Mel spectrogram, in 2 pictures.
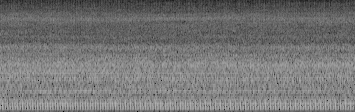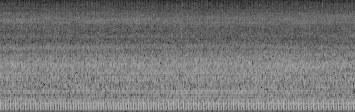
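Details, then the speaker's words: Lawn tractor, started before sale: steady, even single-cylinder chug at constant idle with no misses or knocks; normal running. "Sounds great. Good tractor, like I said."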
